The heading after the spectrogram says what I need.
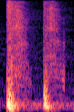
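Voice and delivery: two loud, sharp pops; explosive vocal punch noises; double punch sound. Retold or imitated. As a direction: imitate two punches landing. Imitates two knockout punches.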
